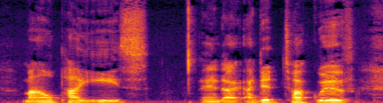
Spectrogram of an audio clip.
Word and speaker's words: Mal Pais: It's pronounced Mahl-Pa-eees.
